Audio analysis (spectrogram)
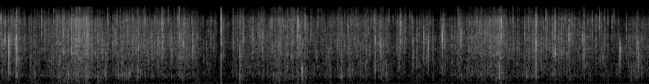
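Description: A roll of clear plastic bubble wrap is held in both hands while the fingers twist it and pop the bubbles. Steady, bright crinkling runs throughout, broken by many sharp, high snaps as the bubbles burst.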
